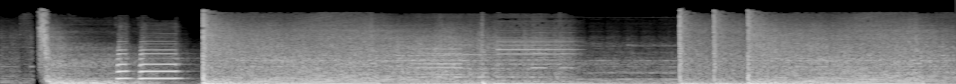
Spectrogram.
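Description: Car horns honk repeatedly amid road traffic: a few short toots early, a long loud blast, then more quick honks later over a steady street rumble.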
